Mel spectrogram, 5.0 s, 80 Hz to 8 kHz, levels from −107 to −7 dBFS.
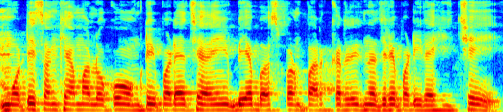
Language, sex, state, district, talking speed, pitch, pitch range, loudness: Gujarati, male, Gujarat, Gandhinagar, 190 wpm, 145 Hz, 140-145 Hz, -15 LUFS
